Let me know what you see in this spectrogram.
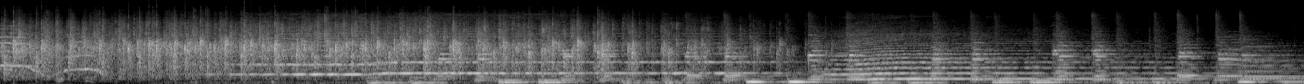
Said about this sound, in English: But before you do that, let's thank our storytellers from tonight one more time. Big round of applause. Thank you all.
